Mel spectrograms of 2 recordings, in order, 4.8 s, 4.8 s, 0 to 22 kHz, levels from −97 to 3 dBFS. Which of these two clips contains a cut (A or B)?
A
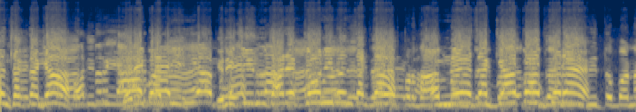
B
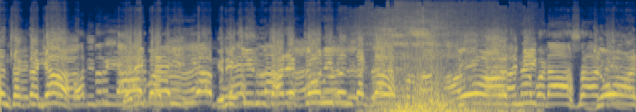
B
